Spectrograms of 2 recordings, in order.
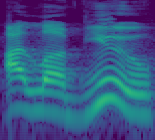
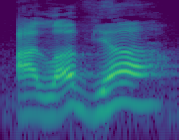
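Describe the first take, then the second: First: The last word is a full, clear 'you'. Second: The last word is reduced to a casual 'ya'. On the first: "I won't say "I love you,"" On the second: "I have a different in- inflection"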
